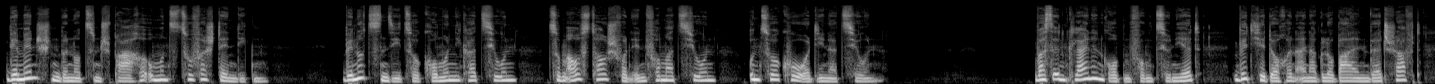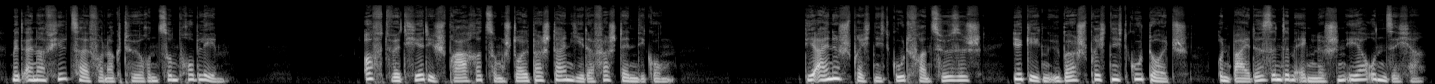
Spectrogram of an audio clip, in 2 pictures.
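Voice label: German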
